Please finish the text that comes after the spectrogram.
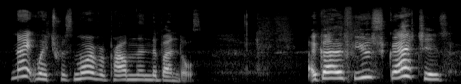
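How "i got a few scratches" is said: higher, louder, slow yawned words; through a yawn. Real, not acted. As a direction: yawn your way through the line. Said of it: "It is ridiculous that I'm yawning".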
